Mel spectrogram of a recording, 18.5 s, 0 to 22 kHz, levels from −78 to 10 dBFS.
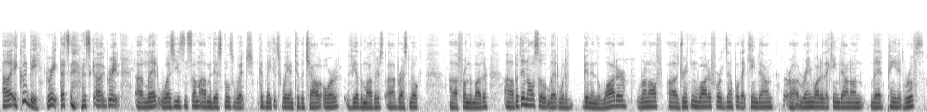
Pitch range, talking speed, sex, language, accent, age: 120-140 Hz, 205 wpm, male, English, American, 40-59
